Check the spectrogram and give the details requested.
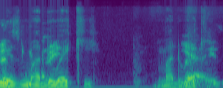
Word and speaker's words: Madueke: His name is Madueke.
